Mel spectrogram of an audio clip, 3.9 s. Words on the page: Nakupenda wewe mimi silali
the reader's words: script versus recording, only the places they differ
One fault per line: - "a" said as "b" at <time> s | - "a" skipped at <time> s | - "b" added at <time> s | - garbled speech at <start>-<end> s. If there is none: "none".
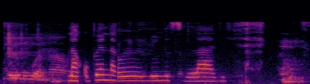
none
